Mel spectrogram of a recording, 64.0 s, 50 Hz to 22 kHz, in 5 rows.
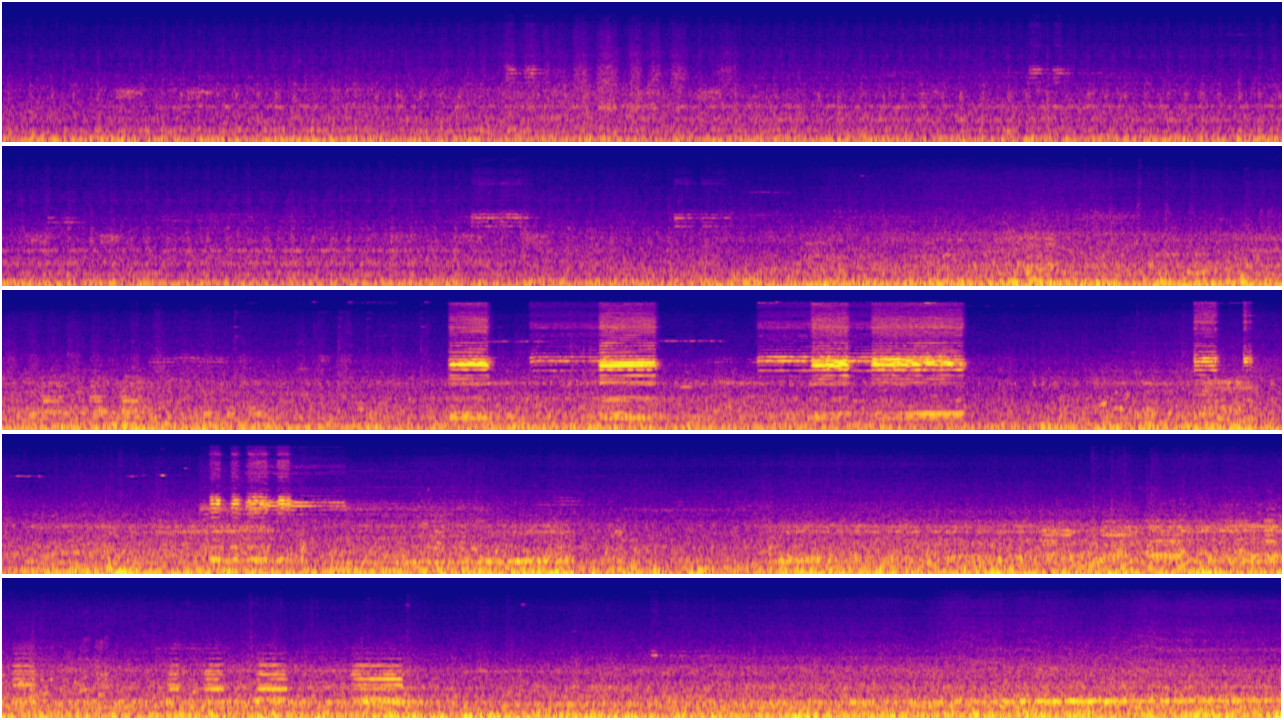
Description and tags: Autorickshaw ride Mumbai 2
Sounds recorded from roads of Mumbai.
field-recording, India, Mumbai, road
